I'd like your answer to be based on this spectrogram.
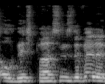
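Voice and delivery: ordinary talk

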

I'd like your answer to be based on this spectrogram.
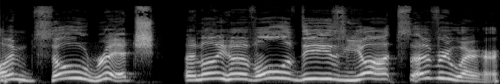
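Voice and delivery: posh, lofty drawl, high, slow and grand. Imitating how Cameron sounds doing any impression: imitating Cameron's high-class impression voice. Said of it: "it always sounds like this".

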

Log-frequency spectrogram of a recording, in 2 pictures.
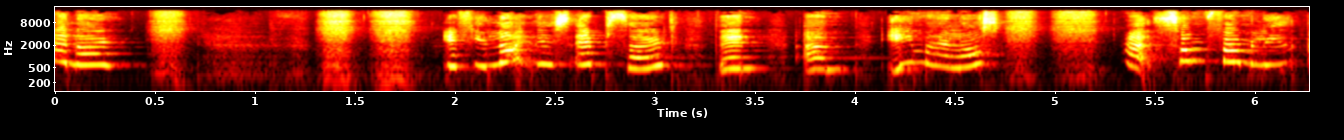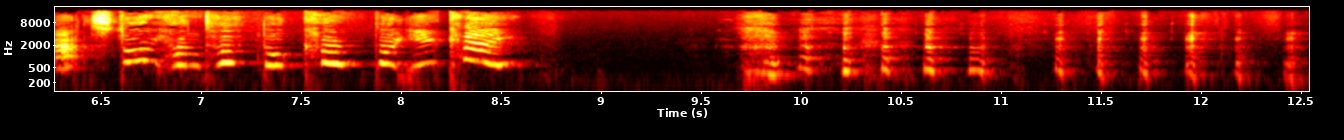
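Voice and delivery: put-on Cockney accent. Asked to do her Easter Bunny voice for the show's email plug: Cockney Easter Bunny voice. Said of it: "she's like a sort of like Cockney".

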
